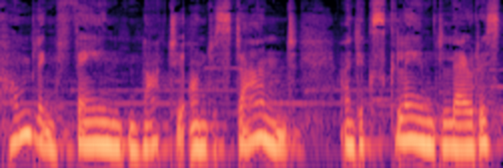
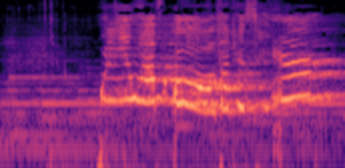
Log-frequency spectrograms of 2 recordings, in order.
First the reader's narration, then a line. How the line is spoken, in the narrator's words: Thumbling cried out with all his might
